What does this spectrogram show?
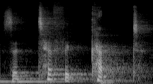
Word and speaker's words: certificate: The perfect way to pronounce the word is certificate. Certificate, not Kate. Please don't say it as Kate, the ending.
